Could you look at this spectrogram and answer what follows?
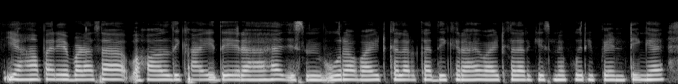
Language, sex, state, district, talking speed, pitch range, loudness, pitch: Hindi, female, Haryana, Rohtak, 220 wpm, 210-220 Hz, -12 LUFS, 215 Hz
